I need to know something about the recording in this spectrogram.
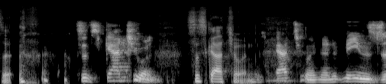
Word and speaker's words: Saskatchewan: lot one okay now tell me how to pronounce it Saskatchewan Saskatchewan that's what it means uh gently flowing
